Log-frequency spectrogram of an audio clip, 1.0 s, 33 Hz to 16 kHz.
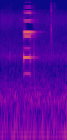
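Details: One short, clear electronic beep against faint room noise as an option is selected on an Alaris IV infusion pump while programming a 1-litre IV fluid bolus for a new adult patient; infusion pump keypad beep.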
